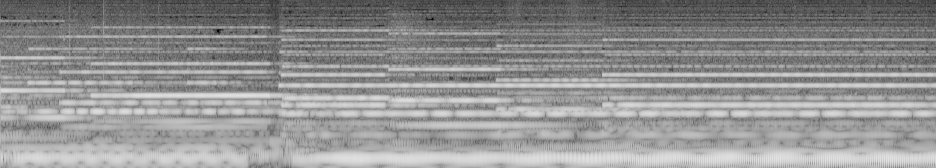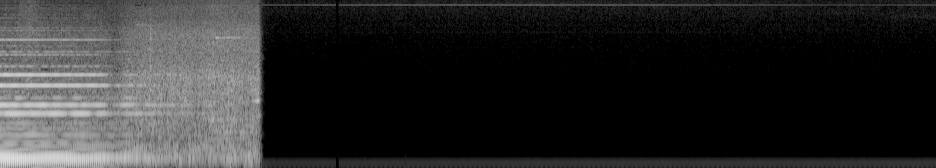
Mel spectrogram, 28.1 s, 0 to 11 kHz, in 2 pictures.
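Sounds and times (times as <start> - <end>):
organ playing sustained chords: 0.0 - 17.5.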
